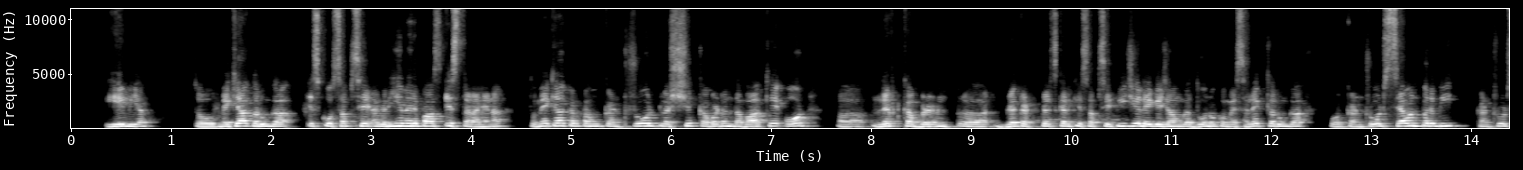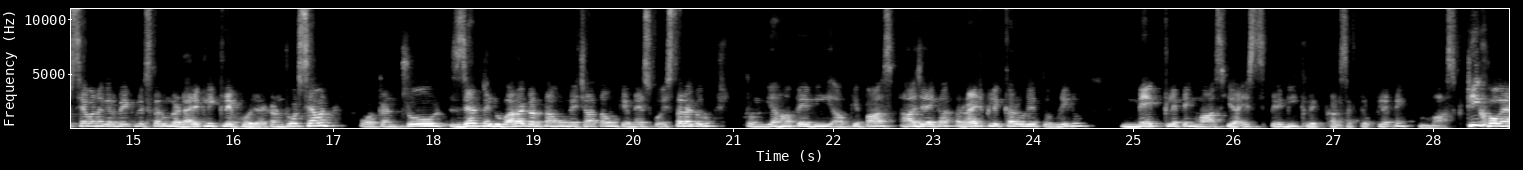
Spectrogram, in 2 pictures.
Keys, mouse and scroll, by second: 4.0 ctrl+shift+], 7.2 ctrl+shift+[, 14.8 ctrl+7, 18.7 ctrl+z, 19.8 right click.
